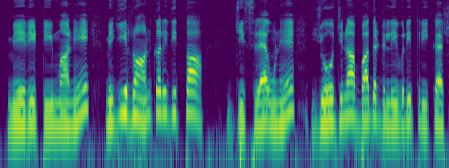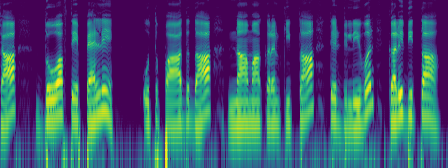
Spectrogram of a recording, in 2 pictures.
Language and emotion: Dogri, surprised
